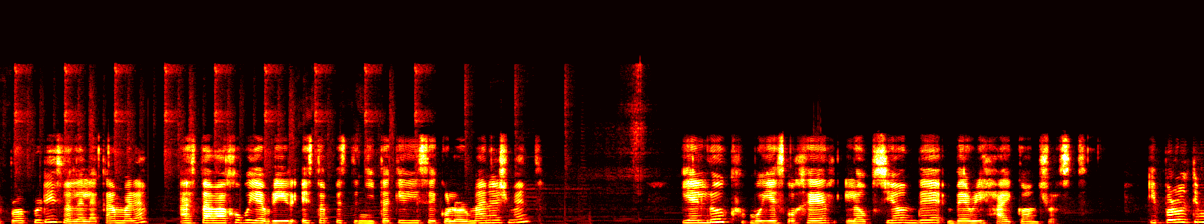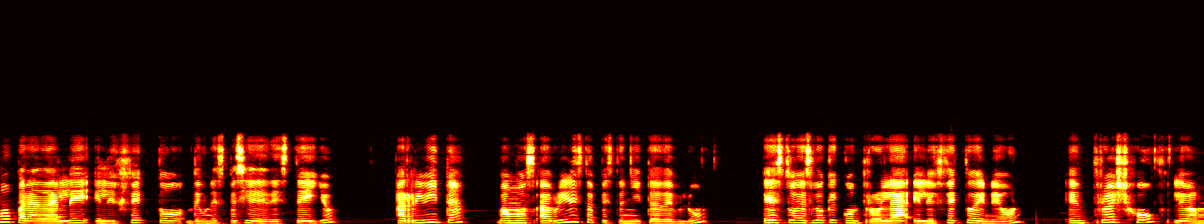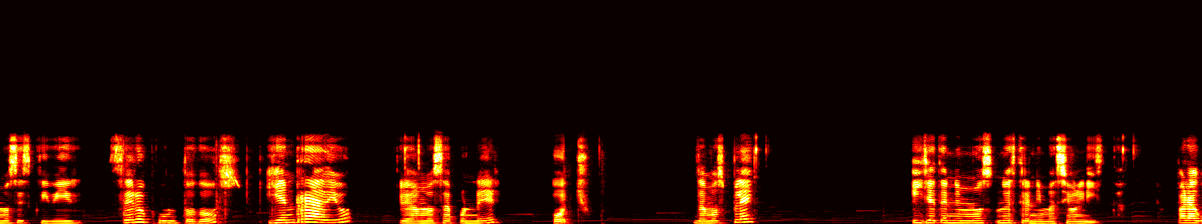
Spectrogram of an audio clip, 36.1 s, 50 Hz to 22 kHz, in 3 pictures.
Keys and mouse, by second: 0.9 click, 4.8 click, 7.8-11.0 drag, 19.0 click, 23.5-26.5 drag, 28.1-30.3 drag, 31.6 click, 35.3 click.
